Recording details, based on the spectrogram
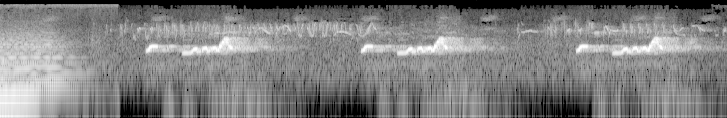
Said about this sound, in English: judging the time for three whippoorwill calls. The beetle waited for a spell as the forest considered the evening, and waited, and then it heard the distant happy call.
